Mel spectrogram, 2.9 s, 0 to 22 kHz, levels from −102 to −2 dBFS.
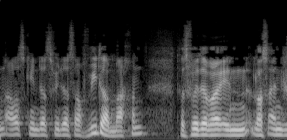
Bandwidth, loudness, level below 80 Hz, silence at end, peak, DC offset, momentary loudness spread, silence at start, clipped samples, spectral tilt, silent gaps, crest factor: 9.8 kHz; -29 LUFS; -76 dBFS; 0 s; -12 dBFS; under 0.1%; 12 LU; 0 s; under 0.1%; -7.5 dB/octave; none; 18 dB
